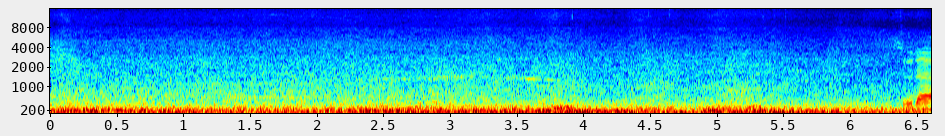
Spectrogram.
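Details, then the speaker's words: Honda Vario 125 scooter with a dead dashboard and no electric start despite a 13 V battery: after the dirty connection is dealt with, the engine catches and settles into a steady, even low idle; starting normally again, though the fault later returns. "it works. It's okay again."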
